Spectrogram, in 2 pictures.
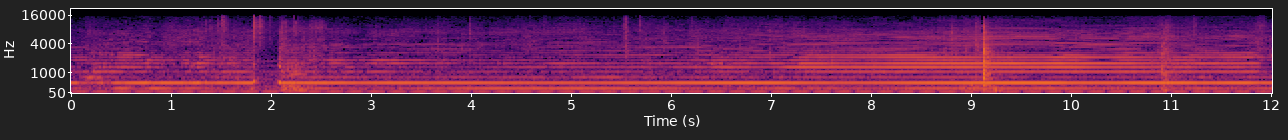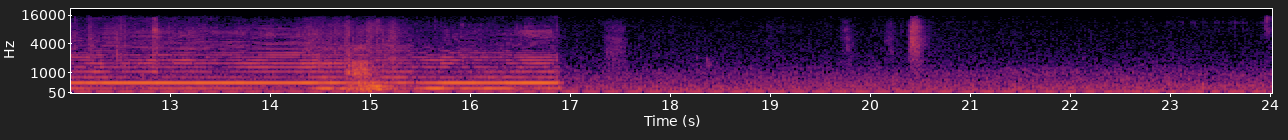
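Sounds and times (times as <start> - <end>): electric toothbrush humming: 0.0 - 17.0.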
